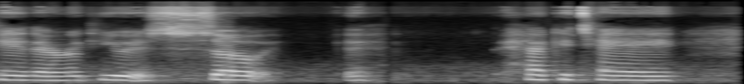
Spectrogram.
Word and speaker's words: Hecate: with you is so Hecate heck it whatever whatever your custom to calling her for me the H is silent so I say a cocktail okay but having she's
